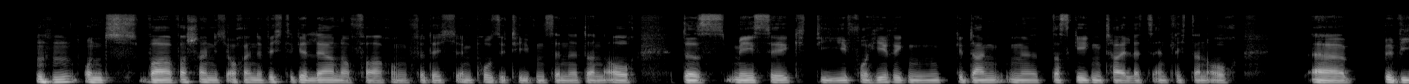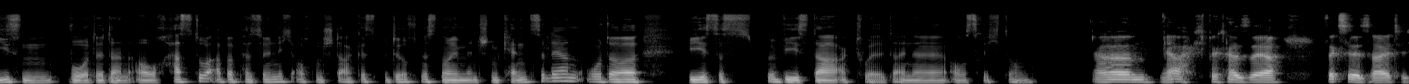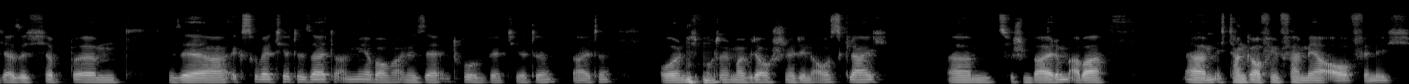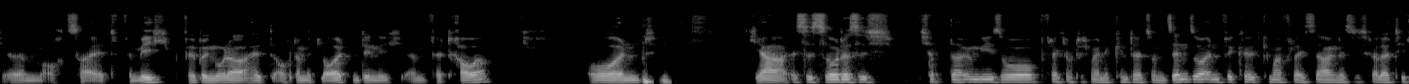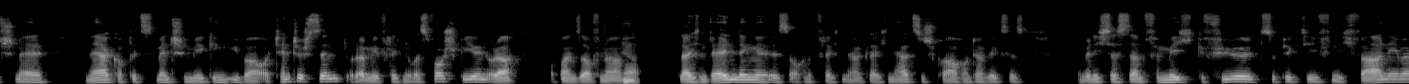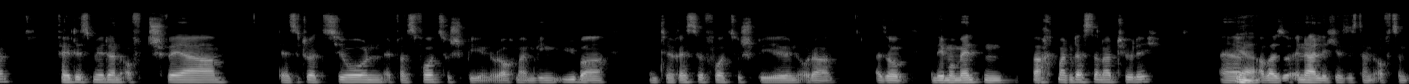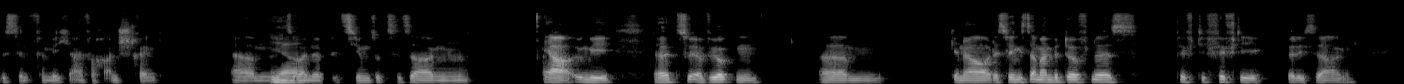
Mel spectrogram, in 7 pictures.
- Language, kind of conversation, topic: German, advice, Wie kann ich meine negativen Selbstgespräche erkennen und verändern?
- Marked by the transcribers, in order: laughing while speaking: "ja, ich bin da"; stressed: "mich"; in English: "fifty fifty"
